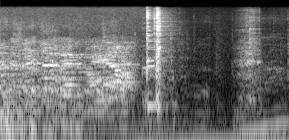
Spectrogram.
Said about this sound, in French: J'affûte ma lame. C'est une lame de scie carbure sur une petite scie portative. C'est de l'affûtage de l'affûtage.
